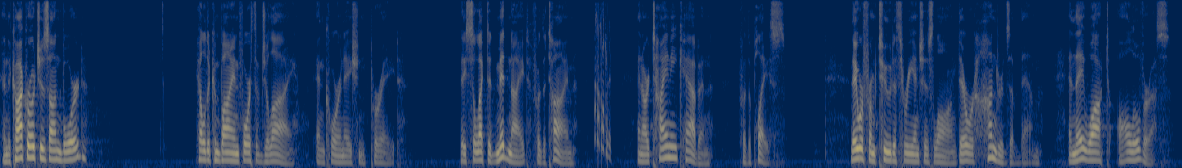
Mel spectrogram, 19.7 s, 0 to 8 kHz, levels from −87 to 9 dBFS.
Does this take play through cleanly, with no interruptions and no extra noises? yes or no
no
